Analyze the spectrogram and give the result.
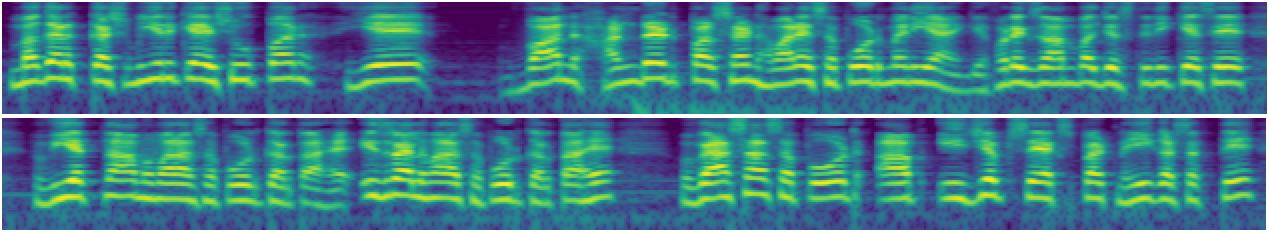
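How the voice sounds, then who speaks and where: A man's voice: high-pitched, fairly even intonation, moderate pace, bright, forceful tone. A young Indian man explaining foreign affairs news, talking straight to his viewers in a conversational way. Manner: conversational, addresses viewers directly.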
